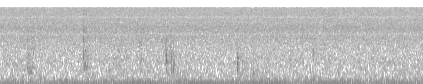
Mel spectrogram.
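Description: A man sipping and swallowing beer from a glass: about six faint, irregularly spaced mouth and swallow clicks over a low steady hum.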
